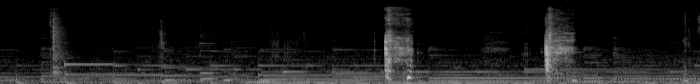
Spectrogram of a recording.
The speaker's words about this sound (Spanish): Excuse me. Me dio un estornudo. Estoy aquí afuera, sin suéter.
